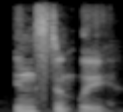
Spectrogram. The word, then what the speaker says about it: instantly: okay this is instantly so the stress is at the very beginning instant instantly instantly instantly okay very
